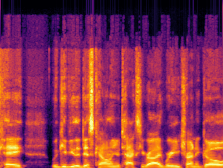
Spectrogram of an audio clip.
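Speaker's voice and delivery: usual speaking voice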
